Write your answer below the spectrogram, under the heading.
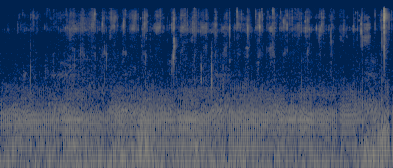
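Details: Nursing Sphynx mother cat purring continuously in a low, even rumble while her kittens feed, with light scattered clicks and rustling and a brief sharp sound at the end.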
